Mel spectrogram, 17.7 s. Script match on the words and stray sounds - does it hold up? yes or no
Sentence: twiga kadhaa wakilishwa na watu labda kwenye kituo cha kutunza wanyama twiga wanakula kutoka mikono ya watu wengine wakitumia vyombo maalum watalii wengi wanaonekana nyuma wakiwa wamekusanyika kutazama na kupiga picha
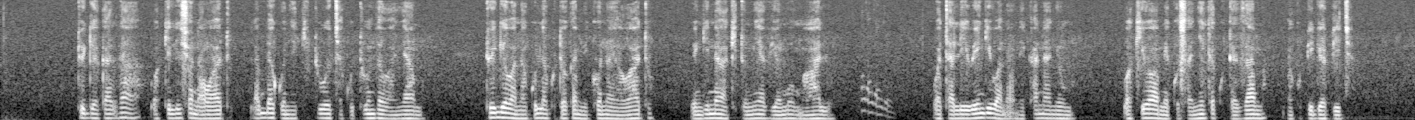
no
